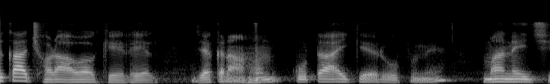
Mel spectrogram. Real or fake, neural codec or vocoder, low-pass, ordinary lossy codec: fake; codec, 24 kHz, 0.9 kbps, DualCodec; 7.2 kHz; none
